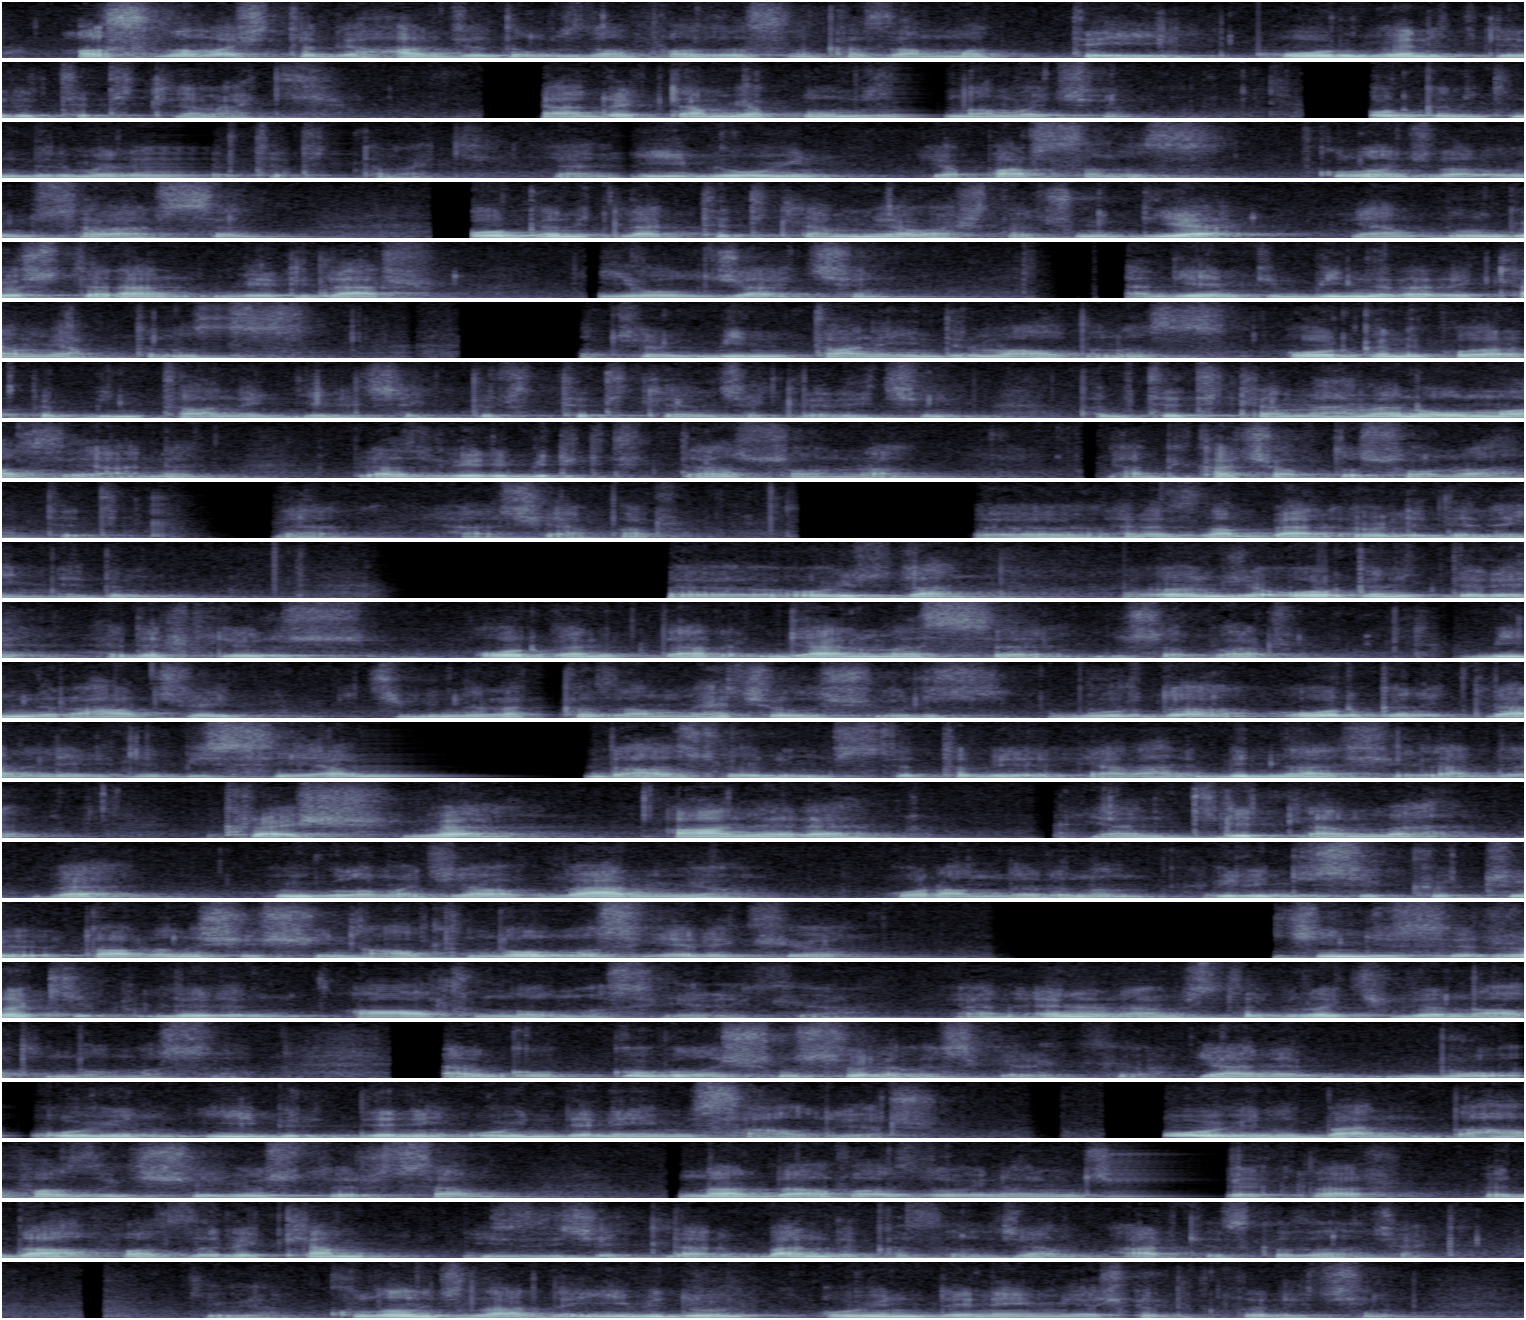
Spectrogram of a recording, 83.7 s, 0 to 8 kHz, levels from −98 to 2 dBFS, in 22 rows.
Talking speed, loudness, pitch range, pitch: 135 wpm, -26 LUFS, 105-135 Hz, 125 Hz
